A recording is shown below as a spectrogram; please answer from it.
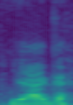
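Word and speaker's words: Jargar: Yarga se escreve Jagar, uma corda salvo erro dinamarquesa.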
